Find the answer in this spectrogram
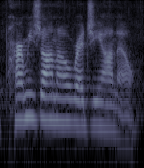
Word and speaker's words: Parmigiano Reggiano: So this is about 2/3 of a cup of the Parmigiano Reggiano.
